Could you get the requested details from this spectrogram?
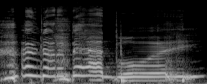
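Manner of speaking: very high, slow, hammed-up whine; mock whimpering plea. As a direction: whimper it slowly like a fake cry. Hammed-up plea about being caught.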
